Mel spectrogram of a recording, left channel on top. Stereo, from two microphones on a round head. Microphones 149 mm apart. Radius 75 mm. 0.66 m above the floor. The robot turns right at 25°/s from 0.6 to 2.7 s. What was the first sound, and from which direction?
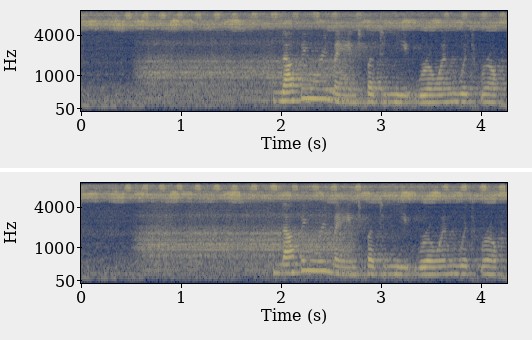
An insect, 165° right.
